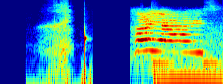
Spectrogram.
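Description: A short whoosh and a single sharp pop, then a young woman's voice drawing out one long high vowel that slides slightly down, over a low steady hum.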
